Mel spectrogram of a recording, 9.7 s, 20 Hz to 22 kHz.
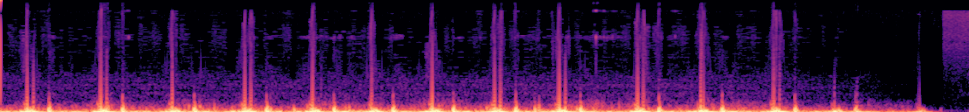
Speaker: dog has a split s1 sound due to slightly asynchronous closure of the atrioventricular valves I consider this to be a normal finding in the dog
